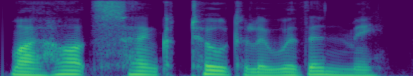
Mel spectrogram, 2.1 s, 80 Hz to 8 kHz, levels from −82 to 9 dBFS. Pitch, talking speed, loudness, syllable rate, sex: 125 Hz, 175 wpm, -19 LUFS, 4.8 syllables/s, male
